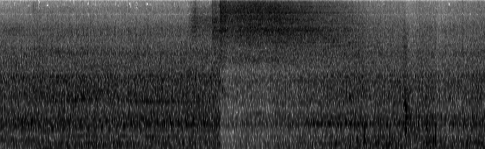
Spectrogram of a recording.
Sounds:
Steam, Hiss

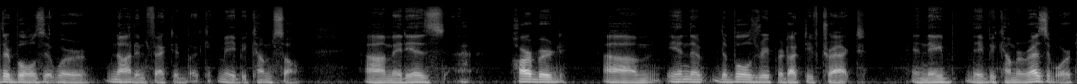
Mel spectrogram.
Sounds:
Speech

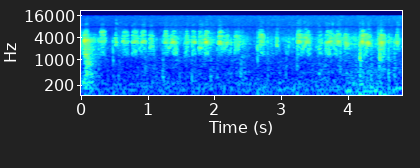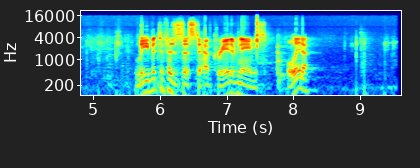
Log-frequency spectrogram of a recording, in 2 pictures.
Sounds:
Speech

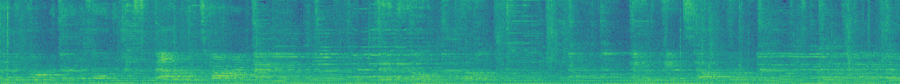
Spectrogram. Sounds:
fiddle, Musical instrument, Music

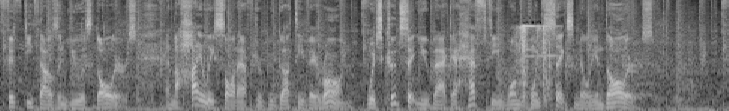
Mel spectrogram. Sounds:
Speech, Music

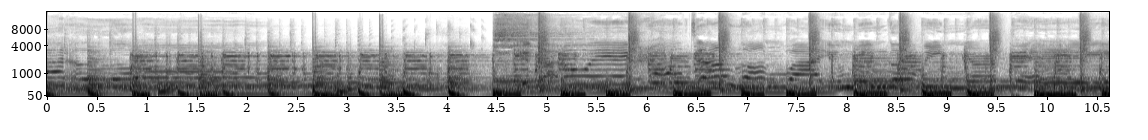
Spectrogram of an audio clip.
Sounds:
Music, Soundtrack music

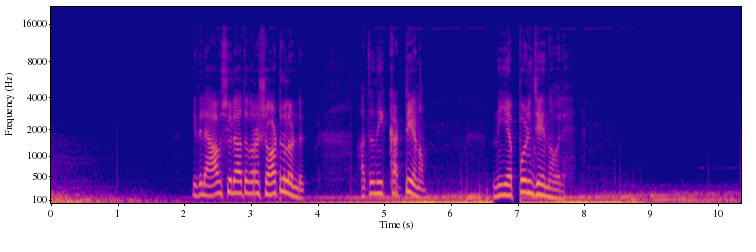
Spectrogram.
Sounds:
Speech

